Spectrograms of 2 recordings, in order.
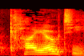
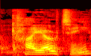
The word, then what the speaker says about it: coyote: And then we see in the final piece of description that Pat and Laura jump as they hear a coyote howl. Now, a coyote, which can also be pronounced coyote, both are correct. Apparently, it's just where in the country you come from.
